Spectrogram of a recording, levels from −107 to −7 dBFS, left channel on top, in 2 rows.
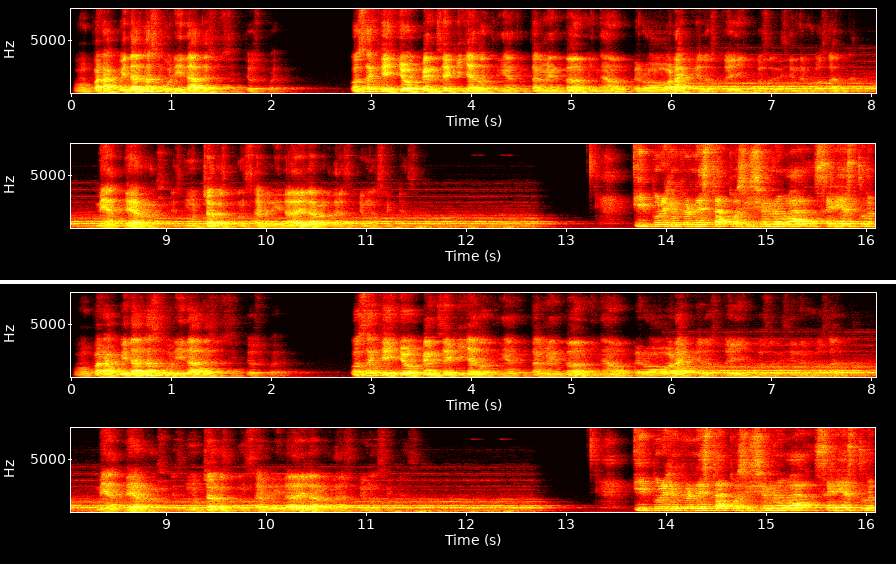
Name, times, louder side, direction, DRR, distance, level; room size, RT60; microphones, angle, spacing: voice 1, 0.0-1.4 1.8-2.1 2.8-7.9 8.3-8.9 9.2-11.1, left 2 dB, 30° left, 1 dB, 0.4 m, -25 dB
sound 1, 5.9-12.7, right 1 dB, 80° right, 0.7 m, -32 dB
voice 2, 13.3-16.0, left 1 dB, 50° left, -4 dB, 0.9 m, -23 dB
2.5 x 2.3 x 2.2 m, 0.79 s
head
